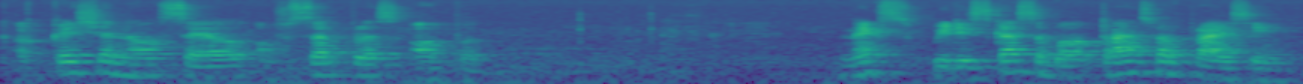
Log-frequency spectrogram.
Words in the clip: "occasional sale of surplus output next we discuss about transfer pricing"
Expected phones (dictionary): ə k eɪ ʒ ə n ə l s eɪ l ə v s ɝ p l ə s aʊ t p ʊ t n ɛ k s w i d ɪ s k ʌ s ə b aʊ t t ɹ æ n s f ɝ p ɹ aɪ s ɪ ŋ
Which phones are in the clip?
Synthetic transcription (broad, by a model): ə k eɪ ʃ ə n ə l s eɪ l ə f s ɝ p l ə s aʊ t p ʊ t n ɛ k s w i d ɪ s k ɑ s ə b aʊ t t ɹ æ n s f ɝ p ɹ aɪ s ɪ ŋ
